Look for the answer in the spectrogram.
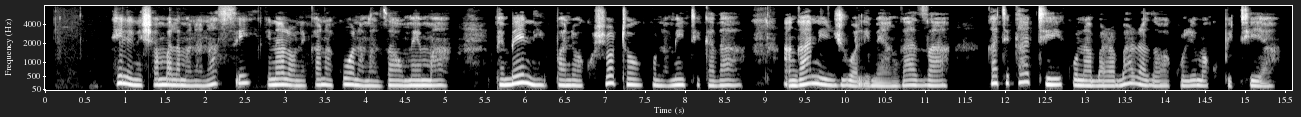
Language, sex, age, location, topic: Swahili, female, 25-35, Nairobi, agriculture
